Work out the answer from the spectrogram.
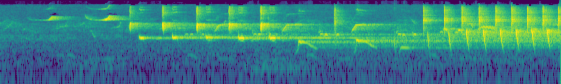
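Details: A Common nightingale sings on a quiet midsummer night, a varied phrase of thin high notes, a run of steady clear whistles, then a fast rattle of sharp repeated notes.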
